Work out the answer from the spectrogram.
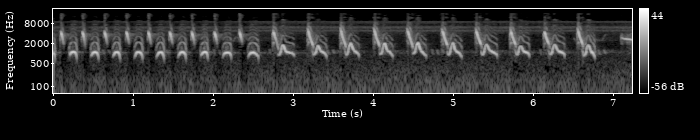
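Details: White-rumped shama, a female stirring up a male to sing: a fast, steady series of short repeated notes that shifts partway into longer, downward-sliding phrases repeated about twice a second.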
